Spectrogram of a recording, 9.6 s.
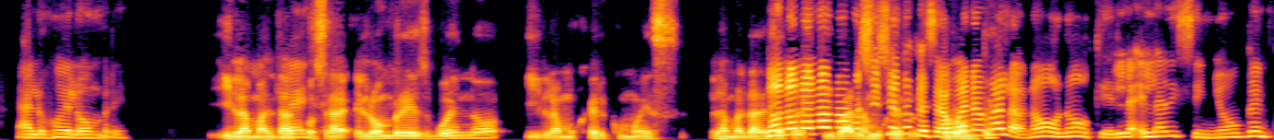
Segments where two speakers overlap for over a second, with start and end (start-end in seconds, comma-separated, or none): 5.7-7.5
